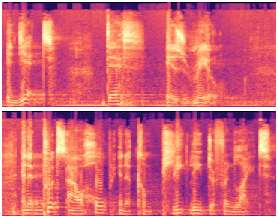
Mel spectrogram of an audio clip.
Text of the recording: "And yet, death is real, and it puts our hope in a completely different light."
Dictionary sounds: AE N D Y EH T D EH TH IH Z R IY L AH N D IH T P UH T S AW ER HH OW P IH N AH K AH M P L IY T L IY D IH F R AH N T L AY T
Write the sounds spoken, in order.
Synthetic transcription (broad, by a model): Y EH T D EH TH IH Z R IY L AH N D IH T P UH T S AW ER HH OW P IH N AH K AH M P L IY T L IY D IH F R AH N T L AY T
